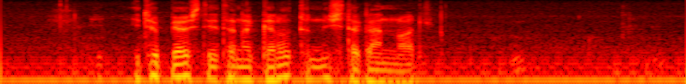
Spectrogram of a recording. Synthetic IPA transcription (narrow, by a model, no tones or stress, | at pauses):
ʔit̪ʰjo̞pʼːjawʊst̪ʼjɛt̪ʰənəɡːəɾəwt̪ʰɨnːɨʃt̪ʰəkʼanːwal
